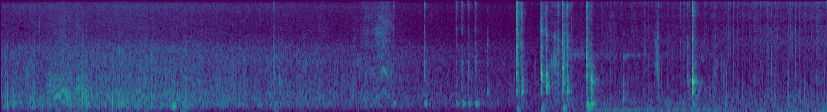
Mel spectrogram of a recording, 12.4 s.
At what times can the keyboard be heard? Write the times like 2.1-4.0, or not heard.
4.0-11.4.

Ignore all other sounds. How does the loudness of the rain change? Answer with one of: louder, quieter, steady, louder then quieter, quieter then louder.
quieter then louder.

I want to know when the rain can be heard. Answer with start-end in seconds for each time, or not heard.
0.0-12.3.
